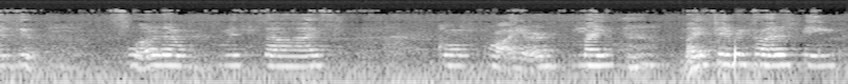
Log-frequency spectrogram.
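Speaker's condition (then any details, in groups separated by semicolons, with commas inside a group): Cerebral palsy; spastic quadriplegia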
